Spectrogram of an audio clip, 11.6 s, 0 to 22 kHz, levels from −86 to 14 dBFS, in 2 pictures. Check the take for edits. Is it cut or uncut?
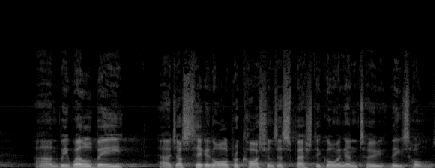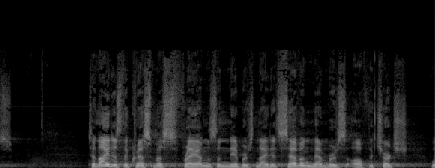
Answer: uncut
